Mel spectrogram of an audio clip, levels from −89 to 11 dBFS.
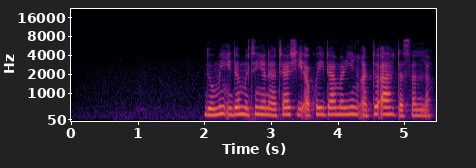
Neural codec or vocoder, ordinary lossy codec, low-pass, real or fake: none; none; 7.2 kHz; real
